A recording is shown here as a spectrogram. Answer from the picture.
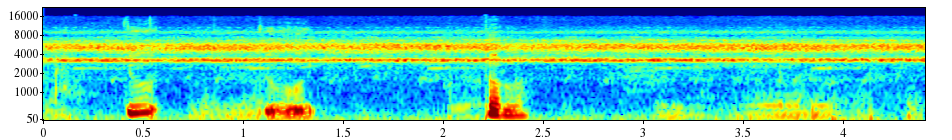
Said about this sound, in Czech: To je cikáda. Ano, ano, slyším, no.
